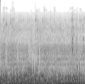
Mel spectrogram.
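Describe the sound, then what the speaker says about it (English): Headwind buffets the microphone of a cyclist riding toward the Mexican border, a loud, continuous low rumble and roar with no other sounds. "Wind's directly into me at the moment"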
